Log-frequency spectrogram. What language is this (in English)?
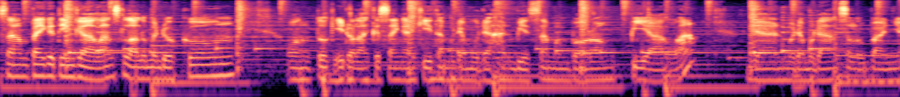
Indonesian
